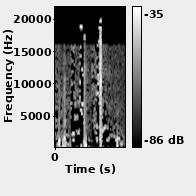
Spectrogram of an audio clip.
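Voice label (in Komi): кымын часын тэ садьман, Komi, female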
